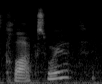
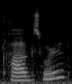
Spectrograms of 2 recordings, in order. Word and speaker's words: Cogsworth: Did anyone else growing up really believe it was Clockworth instead of Cogsworth?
